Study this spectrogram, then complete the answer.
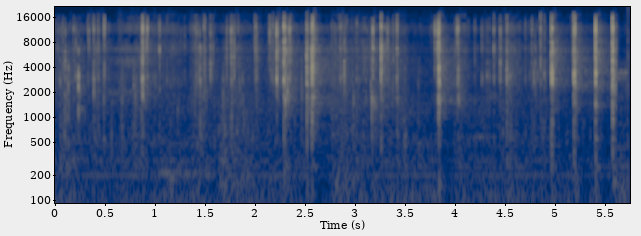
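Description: Tape peeled off paper wrapped around homemade heart-shaped chocolates: irregular crinkly crackles and sharp rips, close and clear, growing into quick bursts toward the end.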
